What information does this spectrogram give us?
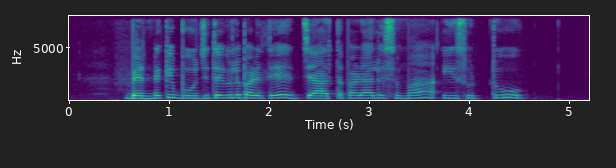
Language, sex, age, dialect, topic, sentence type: Telugu, female, 18-24, Utterandhra, agriculture, statement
